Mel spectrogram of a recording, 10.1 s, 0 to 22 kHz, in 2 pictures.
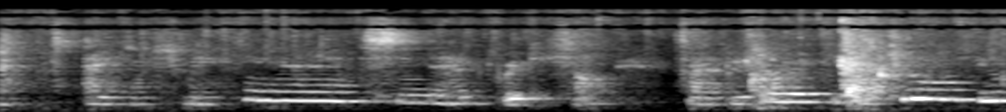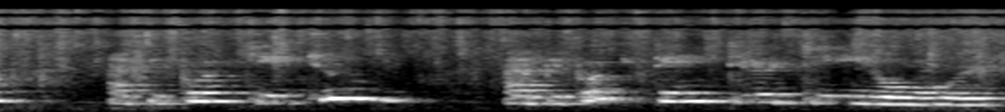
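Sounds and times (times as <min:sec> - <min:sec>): water sloshing in bathtub: 0:00.0 - 0:10.0.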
